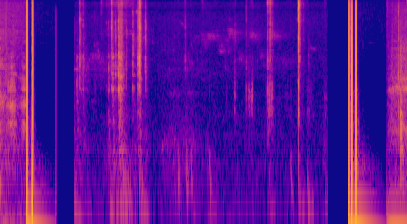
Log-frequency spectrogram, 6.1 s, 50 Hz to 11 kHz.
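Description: Two loud, very short pops about five seconds apart, with faint handling rustles between them: a lavalier microphone's jack being pulled from and pushed into an iPhone as a Boya BY-M1 is swapped for a Rode smartLav+.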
